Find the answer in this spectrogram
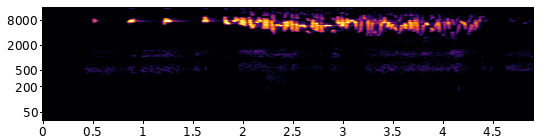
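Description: A red-backed fairywren gives four thin, very high, spaced notes, then breaks into a fast, reeling trill lasting about two and a half seconds. A faint low hum sits underneath.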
